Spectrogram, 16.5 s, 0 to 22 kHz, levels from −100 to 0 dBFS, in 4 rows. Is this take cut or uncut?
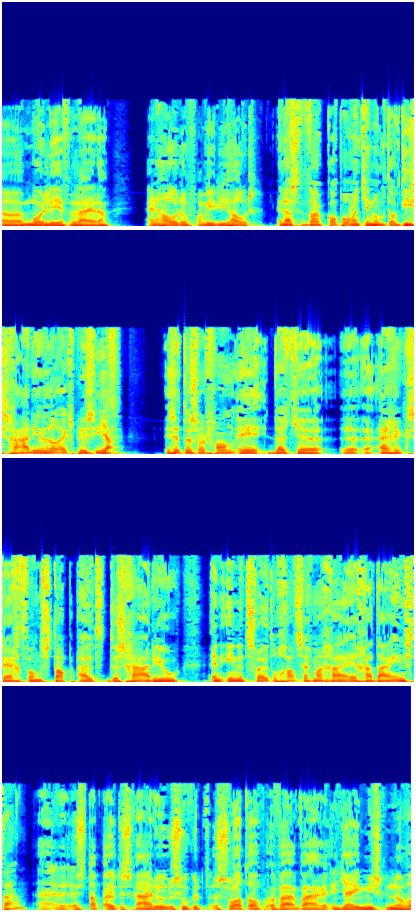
cut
